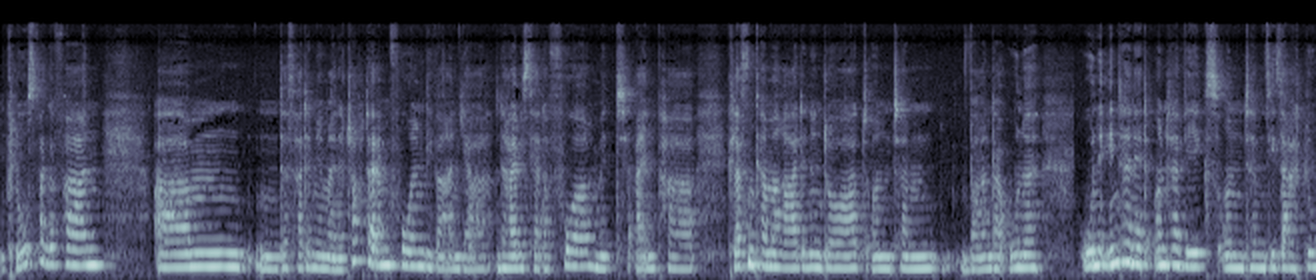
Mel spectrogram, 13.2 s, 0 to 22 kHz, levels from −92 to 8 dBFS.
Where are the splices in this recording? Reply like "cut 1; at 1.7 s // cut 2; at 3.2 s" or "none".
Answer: cut 1; at 10.7 s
